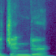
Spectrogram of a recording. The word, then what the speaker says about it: agender: of the atlantic because our pronunciation of a g e and e or is agenda right so that's that's where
